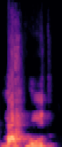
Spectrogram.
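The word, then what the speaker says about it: محمود: तो महमूद नहीं है, महमूद। अरबी प्रोनाउंसिएशन महमूद है, नॉट महमूद। महमूद में तो आप मीम के नीचे जेर बोल रहे हैं, जबकि यहां पर मीम के ऊपर जबर है, तो महमूदुन।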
